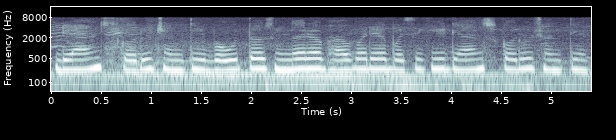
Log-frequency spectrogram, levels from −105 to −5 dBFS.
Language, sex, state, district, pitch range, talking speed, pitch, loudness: Odia, female, Odisha, Malkangiri, 225-245 Hz, 90 wpm, 235 Hz, -13 LUFS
